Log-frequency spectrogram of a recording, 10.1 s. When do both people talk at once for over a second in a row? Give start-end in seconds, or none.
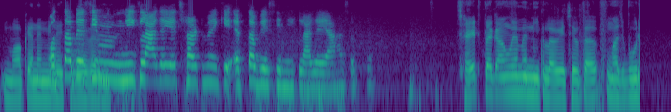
none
